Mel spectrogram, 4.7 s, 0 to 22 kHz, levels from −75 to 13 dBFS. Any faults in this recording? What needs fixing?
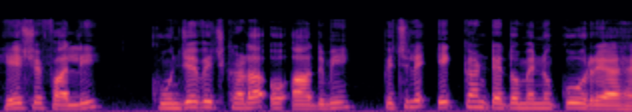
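No faults can be heard anywhere in the recording. Nothing needs fixing.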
